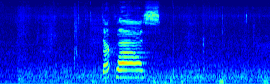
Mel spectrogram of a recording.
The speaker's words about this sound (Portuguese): eu fiz este de manhã, ele já está aqui um bocado, vá, ressecar ao ar, né? Aquilo que nós fazemos é pôr outra vez na nossa trituradora, bater um bocadinho com um bocadinho de água de nada e ele fica maravilhoso, cremoso para ir para a mesa, incrível.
